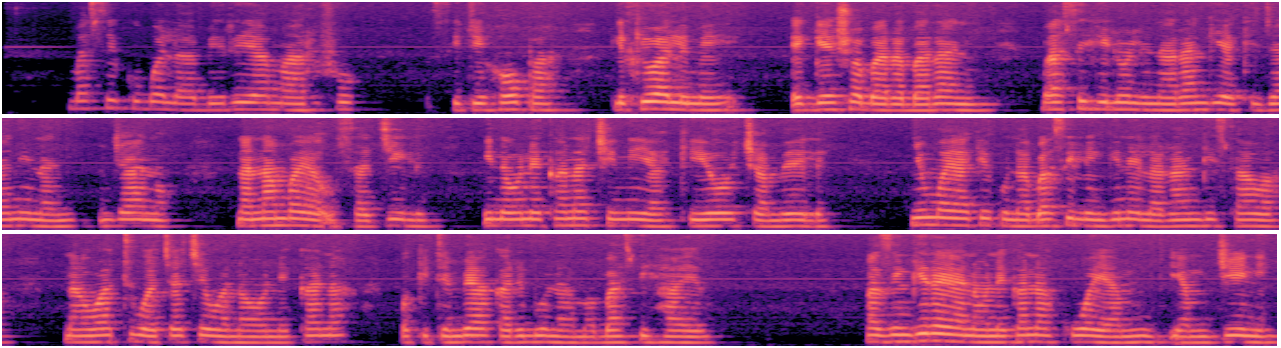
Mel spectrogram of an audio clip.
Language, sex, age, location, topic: Swahili, female, 18-24, Nairobi, government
